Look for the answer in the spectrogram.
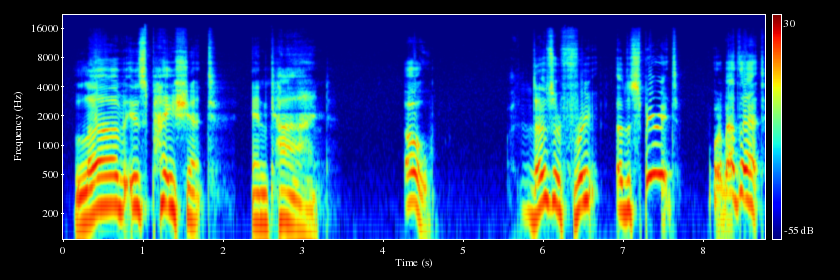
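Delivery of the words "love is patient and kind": slow, unhurried, deliberate reading-aloud tone. Reading a passage from Paul aloud to listeners, reading slowly. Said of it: "I'm going to read this sort of slow".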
